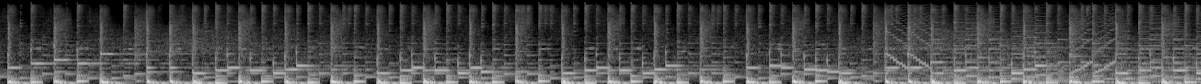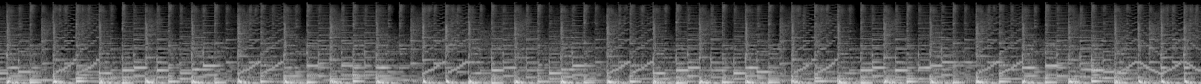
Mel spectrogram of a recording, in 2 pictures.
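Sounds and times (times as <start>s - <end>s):
freespin melody: 0.1s - 24.0s.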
